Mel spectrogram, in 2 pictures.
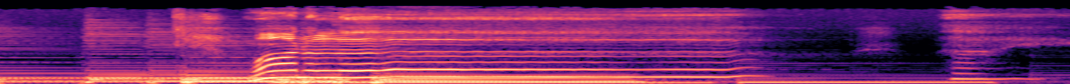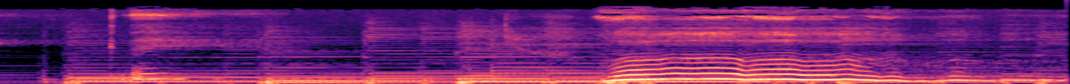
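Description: Live solo performance: a woman singing over her own strummed acoustic guitar. A long held sung note comes about a second in, the guitar dips briefly around the middle, and another wavering sung phrase comes near the end.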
